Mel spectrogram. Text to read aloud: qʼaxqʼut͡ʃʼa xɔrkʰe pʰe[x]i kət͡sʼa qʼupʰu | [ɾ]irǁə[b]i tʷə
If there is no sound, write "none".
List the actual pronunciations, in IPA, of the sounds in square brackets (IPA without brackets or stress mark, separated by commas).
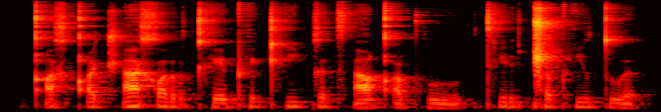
kʰ, tʰ, pʰ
